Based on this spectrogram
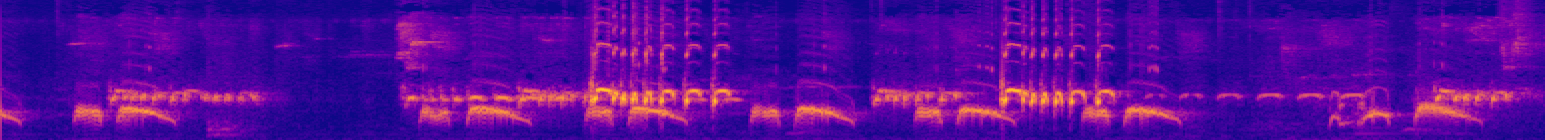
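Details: Local zebra dove, a vigorous singer, recorded as a lure to get other doves singing quickly. Mellow repeated coos that dip downward, broken by rapid pulsed trilling phrases. There is a short pause near two seconds, then the cooing resumes steadily.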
